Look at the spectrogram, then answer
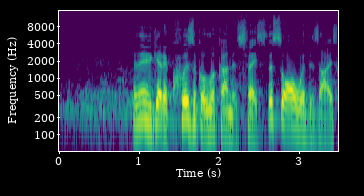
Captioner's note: laughter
